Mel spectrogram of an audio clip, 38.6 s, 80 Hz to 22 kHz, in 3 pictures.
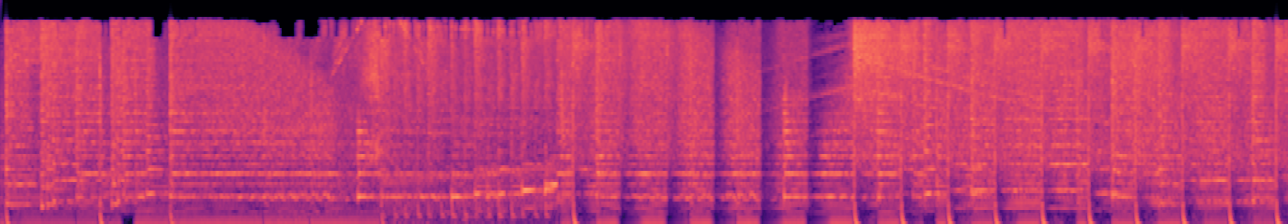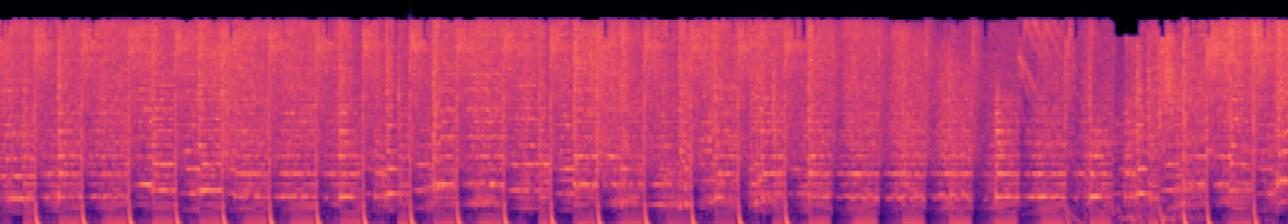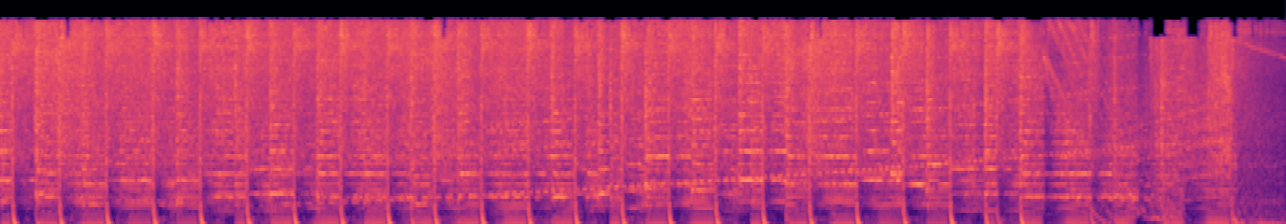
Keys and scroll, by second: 2.7 Down, 24.8 shift+super+Return, 25.4 Return, 35.3 shift+Return, 37.9 super+Return, 38.5 alt+Return.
